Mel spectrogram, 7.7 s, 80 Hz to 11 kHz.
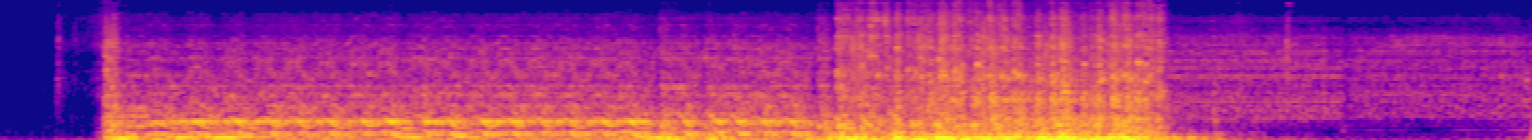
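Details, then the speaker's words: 1990s Ford 7.3 Powerstroke diesel at about 8°F, sat unplugged about a week, glowed first; slow, labored cranking that never catches with thick oil. Owner suspects a glow plug or two: hard cold crank, no start. "[Laughter] she ain't happy it's not real happy fuel pumps actually still running so there's still oil pressure there you can see that on the gauge the oil is that thick see how that needles tick back up"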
